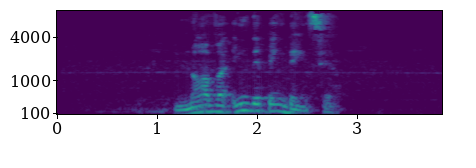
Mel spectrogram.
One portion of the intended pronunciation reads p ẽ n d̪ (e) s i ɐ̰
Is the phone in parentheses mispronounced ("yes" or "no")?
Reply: yes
